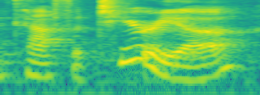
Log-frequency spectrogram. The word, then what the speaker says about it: cafeteria: like ca faye but those same letters in cafeteria don't say the same sounds because there we have stress on the tear syllable so there it sounds like it's still an a vowel so maybe a little secondary stress there kaffa now letter e says the ah sound stresses on tear my stress symbol is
